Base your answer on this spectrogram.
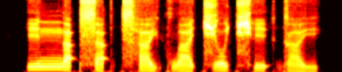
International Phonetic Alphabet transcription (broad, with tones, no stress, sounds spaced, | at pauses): i˦ n n̪ a˦ ʔ s a˨ ʔ t͡sʰ a˧ j k w a˨˩ t͡ɕ o˦ t͡ɕʰ i˦ ʔ ɡ a˨˩ j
